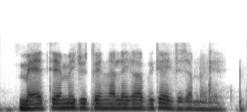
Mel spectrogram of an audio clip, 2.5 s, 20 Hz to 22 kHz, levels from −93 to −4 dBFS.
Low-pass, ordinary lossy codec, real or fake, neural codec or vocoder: 5.4 kHz; none; fake; autoencoder, 48 kHz, 32 numbers a frame, DAC-VAE, trained on Japanese speech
